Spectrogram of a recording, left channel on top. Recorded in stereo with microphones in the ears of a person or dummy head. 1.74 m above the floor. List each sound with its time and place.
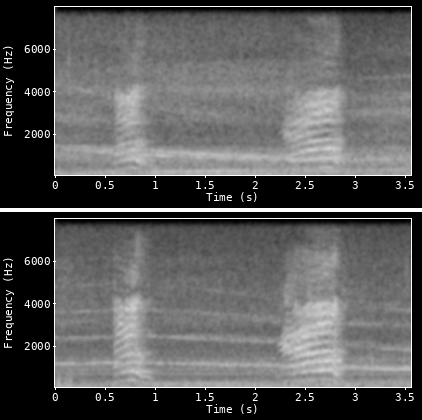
0.6 s a scream: 50° right (ahead or behind), 6 m; by 2.9 s 70° right (ahead or behind), 5 m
